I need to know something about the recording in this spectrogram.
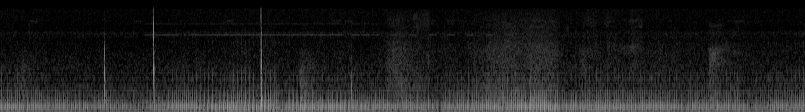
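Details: Cat purring in a close stereo recording with no voices, a continuous low vibrating hum pulsing with its breathing, interrupted by a few sharp clicks early on.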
